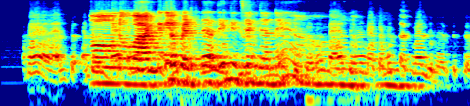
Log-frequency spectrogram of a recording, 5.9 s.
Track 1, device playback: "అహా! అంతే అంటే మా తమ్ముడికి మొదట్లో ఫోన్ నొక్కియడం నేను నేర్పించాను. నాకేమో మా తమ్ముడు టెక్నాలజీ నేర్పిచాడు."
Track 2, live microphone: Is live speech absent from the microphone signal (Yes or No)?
No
